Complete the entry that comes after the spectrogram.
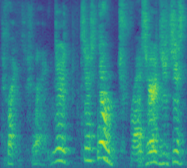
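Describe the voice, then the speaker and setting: This put-on character voice sits at a fairly high pitch and moves at a moderate pace. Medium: actual play. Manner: broken grammar, third-person self-reference, nervous.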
